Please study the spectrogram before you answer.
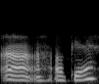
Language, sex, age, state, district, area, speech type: Malayalam, female, 60+, Kerala, Kozhikode, urban, conversation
